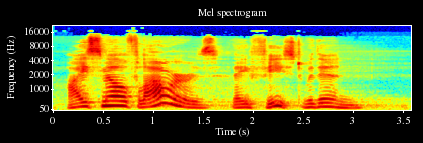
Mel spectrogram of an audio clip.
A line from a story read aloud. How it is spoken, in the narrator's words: Rowden called out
